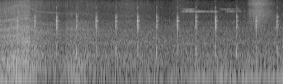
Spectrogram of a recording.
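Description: A truck engine rumbles low and steady as it turns slowly.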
